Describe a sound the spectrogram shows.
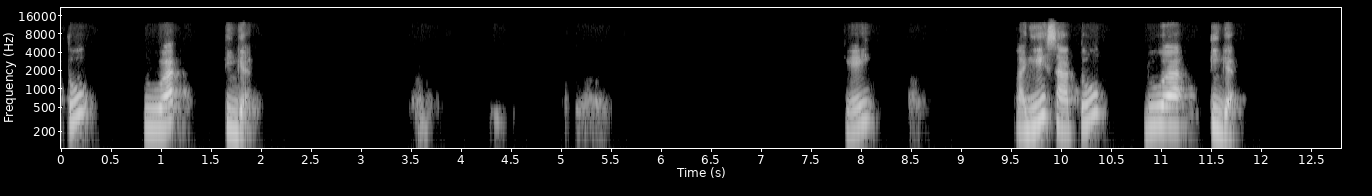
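A young woman speaks calmly into a microphone, with pauses.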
